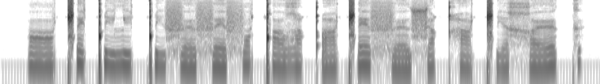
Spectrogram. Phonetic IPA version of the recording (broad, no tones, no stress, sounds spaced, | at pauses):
ɔ ǁ ɛ ǃ i l i ǃ i f œ f ɛ f ɔ ǃ ɔ ʁʷ œ qʼ ɔ ǁ ɛ f œ sʷ e qʰ ɔ ǁ i χ œ k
